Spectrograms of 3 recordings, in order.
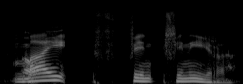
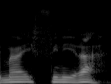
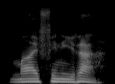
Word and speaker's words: Mai Finirà: Mai Finira. Okay, so there's an accent on the A, so it's actually Mai Finirà. Mai Finirà.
